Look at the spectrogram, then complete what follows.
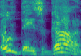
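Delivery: ordinary delivery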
